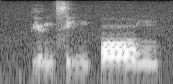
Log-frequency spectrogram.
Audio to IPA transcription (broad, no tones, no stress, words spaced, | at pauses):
pʲɘŋsiŋ ʔɔŋ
